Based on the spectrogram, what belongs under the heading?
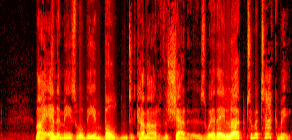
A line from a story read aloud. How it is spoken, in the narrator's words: cried Lord Intef, in vehement protest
